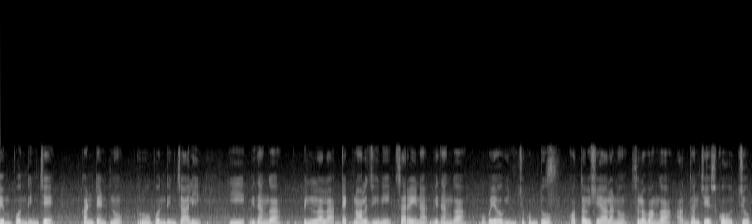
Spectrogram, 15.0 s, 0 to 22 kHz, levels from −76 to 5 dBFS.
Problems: none marked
